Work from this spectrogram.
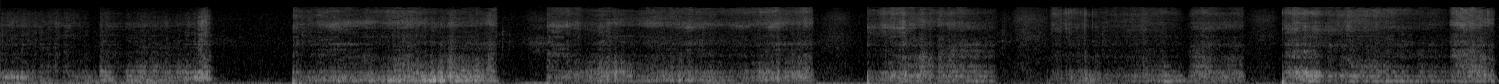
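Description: Fingertips and nails scratch and tap the front panel and edge of a large, empty, open corrugated cardboard box with a taped inner flap. Dry, rasping scratching comes in bursts with a hollow low-mid body and occasional soft taps. Brief quiet pauses separate the passages.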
